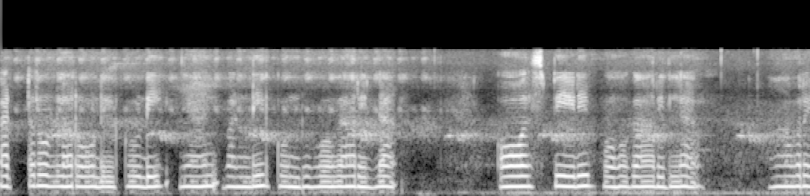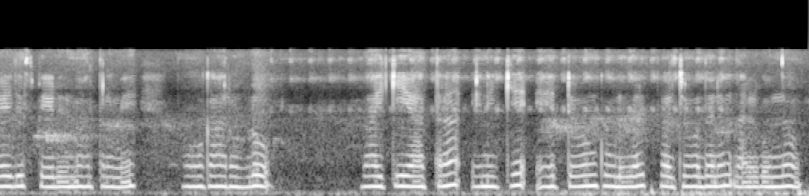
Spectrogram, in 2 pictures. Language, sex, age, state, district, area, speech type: Malayalam, female, 30-45, Kerala, Palakkad, rural, spontaneous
